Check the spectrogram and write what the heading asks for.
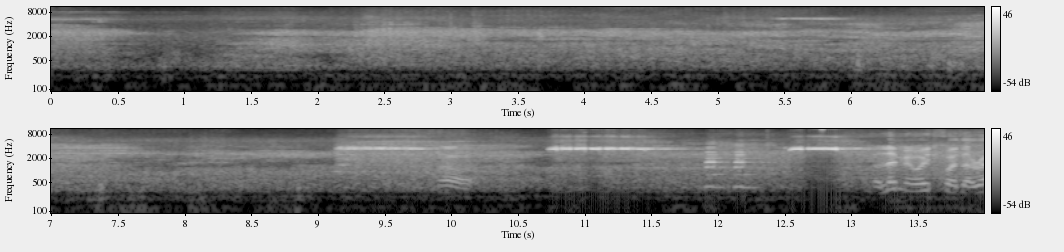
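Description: Street traffic noise, then from about nine seconds in a run of short, high-pitched vehicle horn toots, four or five in quick succession.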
